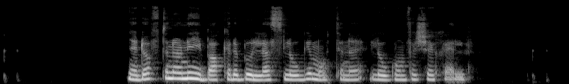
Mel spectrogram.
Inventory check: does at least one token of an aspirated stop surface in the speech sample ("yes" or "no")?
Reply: no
